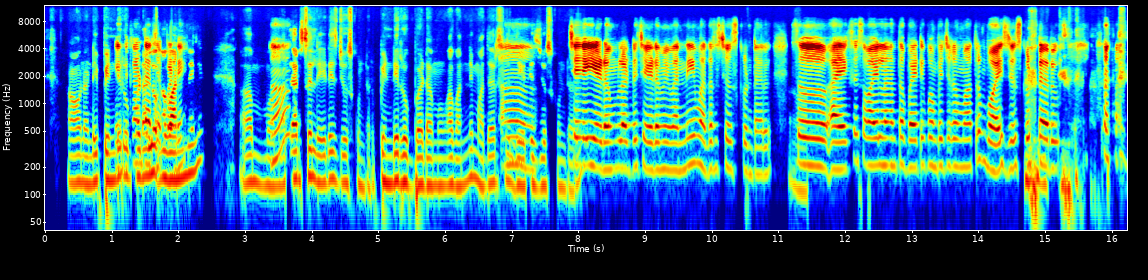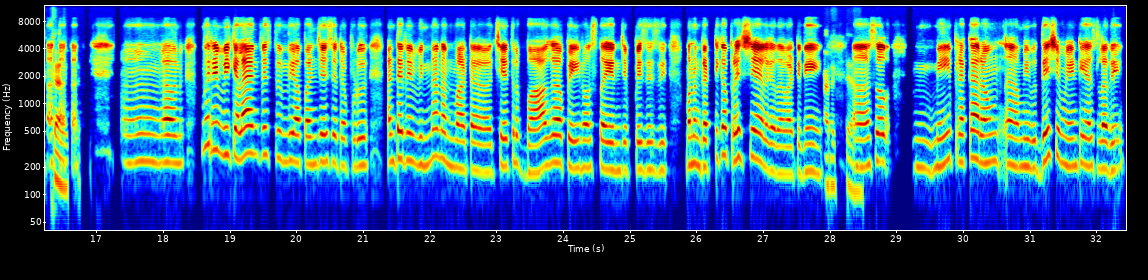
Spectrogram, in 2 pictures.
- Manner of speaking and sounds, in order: other background noise; in English: "మదర్సు, లేడీస్"; in English: "మదర్సు లేడీస్"; in English: "మదర్స్"; in English: "సో"; in English: "ఎక్సెస్"; in English: "బాయ్స్"; chuckle; in English: "కరెక్ట్"; chuckle; tapping; in English: "ప్రెస్"; in English: "సో"
- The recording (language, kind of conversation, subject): Telugu, podcast, పండుగ సమయంలో మీరు ఇష్టపడే వంటకం ఏది?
